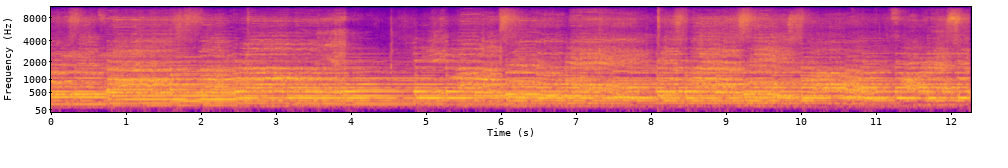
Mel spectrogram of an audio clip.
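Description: Church congregation singing a hymn together, many voices holding long notes, with a brief pause between lines about four and a half seconds in.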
